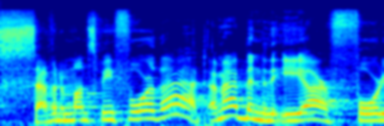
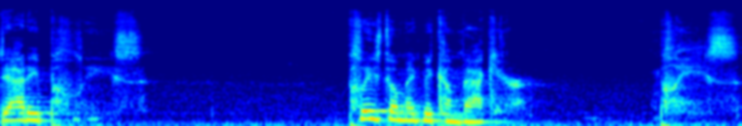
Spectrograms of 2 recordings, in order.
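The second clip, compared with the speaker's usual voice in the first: mock begging, pleading tone, quieter; 6 dB quieter than usual. A father retells what his son kept saying while carried to the car, imitating begging. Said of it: "He's begging".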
